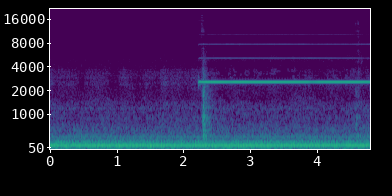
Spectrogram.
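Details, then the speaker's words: Multimeter continuity check on terminal-block jumpers, probes from terminal 1 to 10: a steady high beep starts as the probes touch and holds over a faint low hum, so the jumper circuit is continuous. "That means it's a connection between those. It's just sending a signal from one point on the cable to the next point on the cable."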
